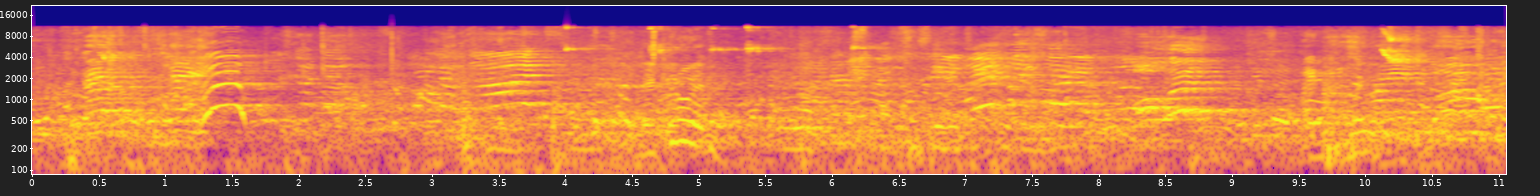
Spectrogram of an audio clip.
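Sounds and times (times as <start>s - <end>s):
voices calling and chattering: 0.0s - 11.0s.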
